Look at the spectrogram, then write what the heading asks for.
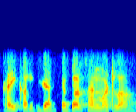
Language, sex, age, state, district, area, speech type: Marathi, male, 18-30, Maharashtra, Akola, rural, conversation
